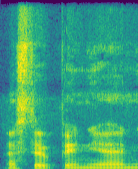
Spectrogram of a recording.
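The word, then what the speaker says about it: Estupiñán: But replacing him with S2, how do you pronounce his name? S2Pinan. Estupinian, yeah.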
